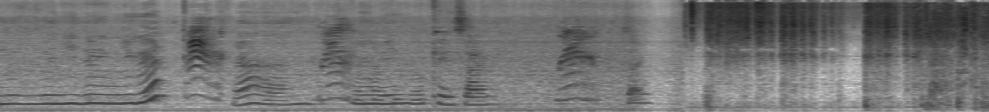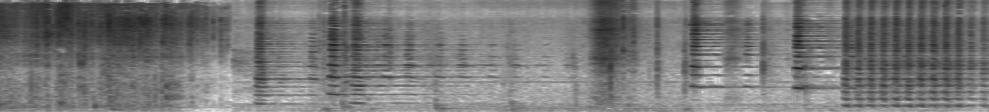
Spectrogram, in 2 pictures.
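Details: Domestic cat meowing indoors: a run of rising, wavering meows in the first seconds, then a jumble of loud bursts, clatter, human speech and other noises.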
